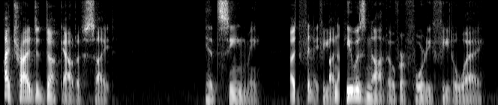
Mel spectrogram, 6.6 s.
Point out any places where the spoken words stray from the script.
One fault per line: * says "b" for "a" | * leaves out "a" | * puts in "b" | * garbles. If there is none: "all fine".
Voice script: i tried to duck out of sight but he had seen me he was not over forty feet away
* leaves out "but he"
* garbles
